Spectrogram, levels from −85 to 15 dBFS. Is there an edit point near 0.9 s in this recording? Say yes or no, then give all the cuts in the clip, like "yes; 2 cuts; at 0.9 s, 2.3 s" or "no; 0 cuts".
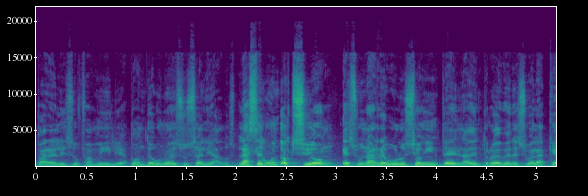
yes; 2 cuts; at 0.9 s, 1.9 s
